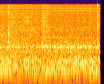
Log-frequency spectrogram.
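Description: Steady background hiss of a voice recording between sentences, with a faint steady hum. It cuts off abruptly to dead silence at the end as the slide's narration clip ends.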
